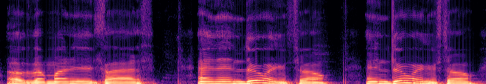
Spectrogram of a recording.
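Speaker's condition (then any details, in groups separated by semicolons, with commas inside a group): Motor neuron degeneration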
